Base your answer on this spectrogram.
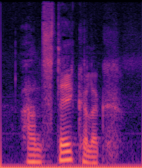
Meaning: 1. contagious, infectious (easily infecting others) 2. catchy (highly memorable)
- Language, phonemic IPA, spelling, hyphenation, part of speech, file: Dutch, /aːnˈsteː.kə.lək/, aanstekelijk, aan‧ste‧ke‧lijk, adjective, Nl-aanstekelijk.ogg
